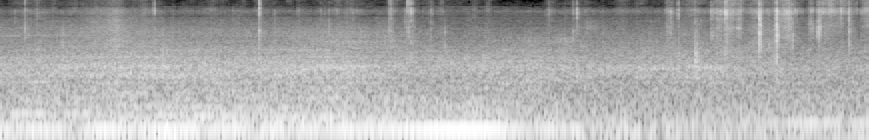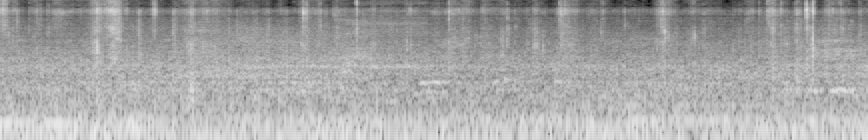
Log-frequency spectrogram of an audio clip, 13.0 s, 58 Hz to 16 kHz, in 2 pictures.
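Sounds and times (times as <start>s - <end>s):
passing motor vehicle rumble: 0.0s - 13.0s.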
